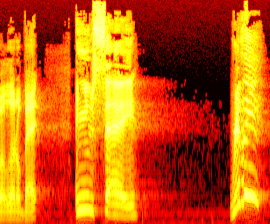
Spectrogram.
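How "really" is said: a stunned, almost yelped Really; incredulous really. Acted. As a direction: shoot up high and loud in disbelief. Stunned reply to owners' excuse.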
